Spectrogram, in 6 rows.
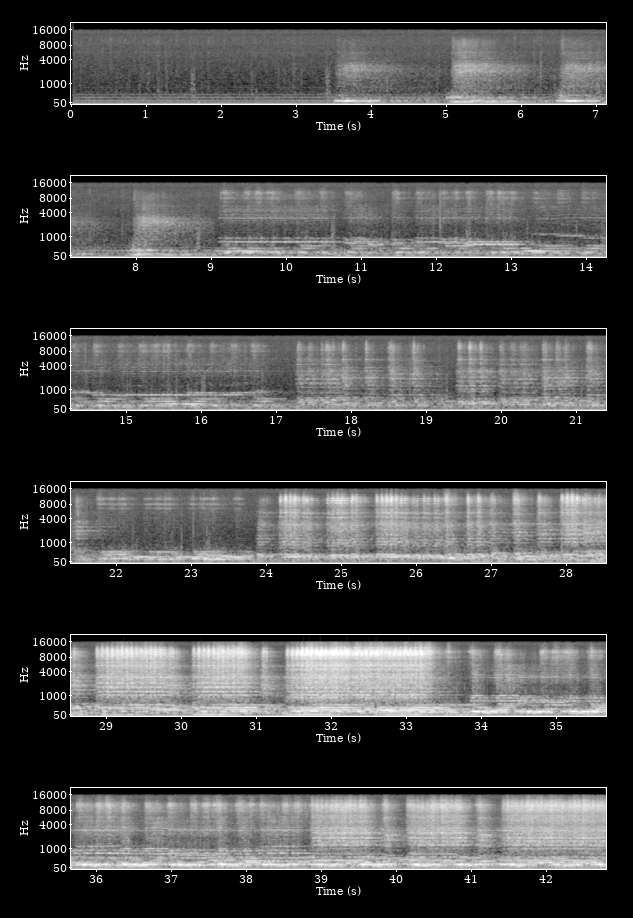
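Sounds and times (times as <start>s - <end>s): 
theater organ: 3.4s - 42.7s.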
